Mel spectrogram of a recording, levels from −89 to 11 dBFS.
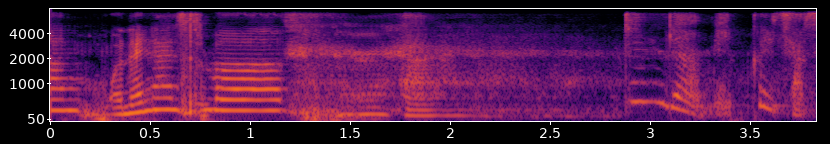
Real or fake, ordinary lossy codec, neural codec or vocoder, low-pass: fake; none; codec, 24 kHz, 0.9 kbps, WavTokenizer, small release; 7.2 kHz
